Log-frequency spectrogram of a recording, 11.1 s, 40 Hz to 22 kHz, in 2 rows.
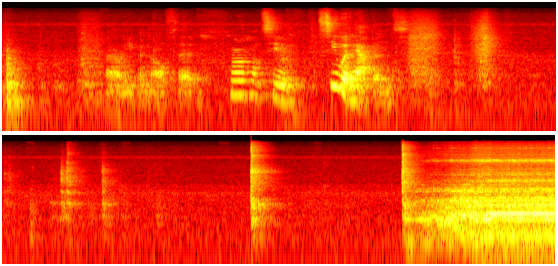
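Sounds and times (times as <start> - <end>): bandsaw motor starting: 9.6 - 11.0.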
